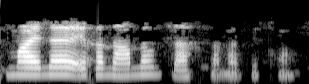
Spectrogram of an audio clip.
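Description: Female call-centre agent, halting and slow, gravelly edge, narrow phone sound. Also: fairly high pitch, fairly even intonation, faint music behind. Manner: hesitant, halting. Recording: narrow tinny phone line.

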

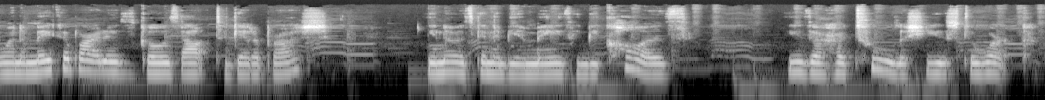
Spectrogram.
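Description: A middle-aged woman from Nigeria with a British accent and a hoarse voice, chatting casually through a makeup tutorial in her sitting room. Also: lowish voice, a little mellow. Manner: chatty, breezy, thinking aloud while working. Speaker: makeup vlogger. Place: sitting room in front of a sequin backdrop.

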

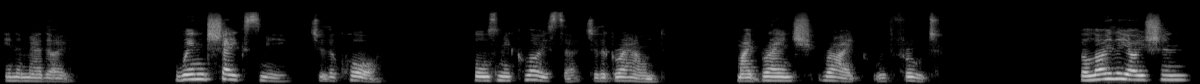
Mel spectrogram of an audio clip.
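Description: A woman's voice: on the low side, darkish tone. A woman, introducing and reading poems on a video call. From Russia. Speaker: poet at an open mic. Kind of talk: poetry reading with a short spoken introduction. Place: small indoor room.

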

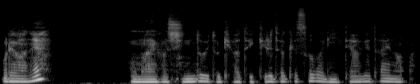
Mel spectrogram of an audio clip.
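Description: A doting young boyfriend, voiced by a man, rough-mouthed yet endlessly gentle. His voice sits in an ordinary middle pitch and drops to soft, close whispers now and then. It is captured intimately on a binaural mic, as in a roleplay audio drama. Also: steady tone, fast, lightly acted. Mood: tender, teasing. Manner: casual rough slang softened by gentle coaxing. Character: young male boyfriend, rough-spoken but doting caretaker. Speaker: voice actor. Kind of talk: Japanese girlfriend-experience roleplay audio drama.

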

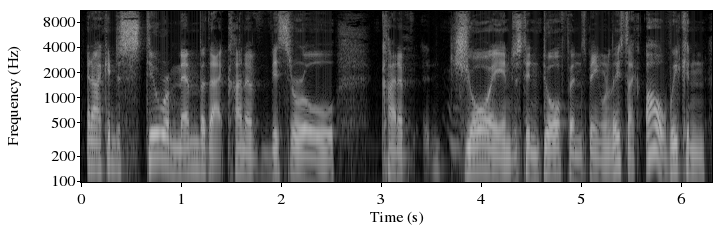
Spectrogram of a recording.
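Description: A man's voice: medium pitch, expressive, moderate pace, darkish tone, no echo, clean studio sound. An Australian man hosting a casual podcast interview, asking rambling, slightly hesitant questions.

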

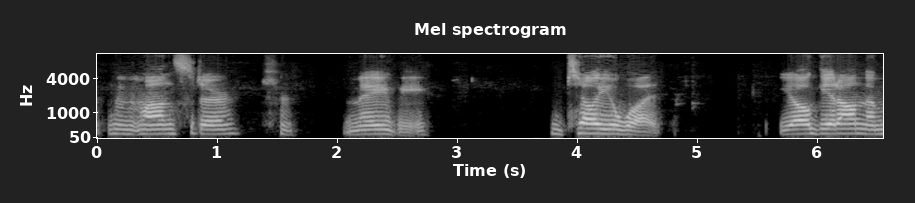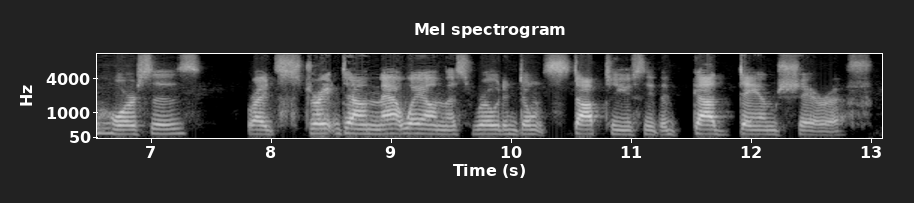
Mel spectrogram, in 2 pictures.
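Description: A woman performs a scarred, sadistic female outlaw for a radio Western. Her voice sits fairly low and moves slowly, with folksy menace. The sound is dry, from a home recording. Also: fairly even intonation, darkish tone, dry recording. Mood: sadistic, mocking. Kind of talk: Western radio play acting. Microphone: home video call.

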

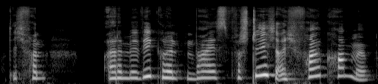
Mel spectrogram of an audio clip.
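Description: A woman's voice: lively intonation, normal speed. A woman voicing a shy, tearful young witch who stammers in a raised voice. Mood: earnest. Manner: stammering, high and eager. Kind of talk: fan fiction reading.

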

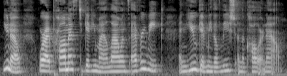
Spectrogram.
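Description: A woman's voice: mid-range voice, brisk, lightly acted. A woman reading the part of an eager, polite preacher's daughter, earnest and folksy, in a children's story. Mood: hopeful bargaining.

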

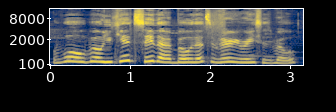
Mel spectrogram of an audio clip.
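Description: A man's voice: extremely high pitch, normal speed, dark tone. A man playing a young woman who fakes a guy voice on voice chat, saying "bro" constantly. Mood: defensive. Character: young woman faking a dudebro voice. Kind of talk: Discord voice chat trolling.

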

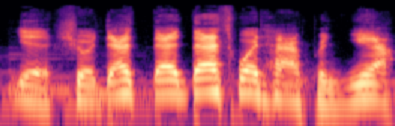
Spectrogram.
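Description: A woman voicing a perky, teasing little cartoon sidekick in a comedy game series, chirpy, excitable and coaxing. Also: low-pitched, brisk, soft background music. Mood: sheepish. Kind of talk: voice-acted comedy over gameplay.

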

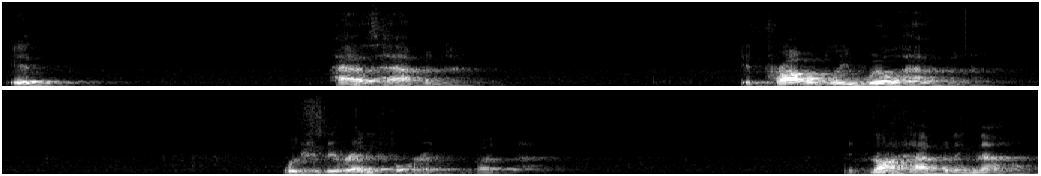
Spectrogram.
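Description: A middle-aged man preaching a sermon in deliberate short phrases with pauses, reading scripture from a lectern. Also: medium pitch, little pitch movement. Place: indoor room, speaking from a lectern. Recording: echoey room.

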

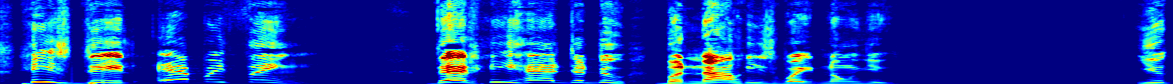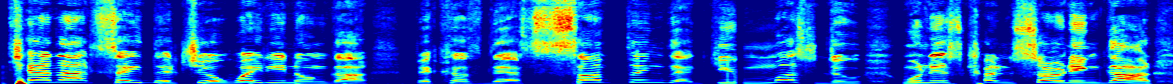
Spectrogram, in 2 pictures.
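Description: A man's voice: very high voice, fairly bright tone, no room sound. A man preaching a charismatic sermon in a fervent, emphatic way, exhorting his listeners and repeating key phrases.

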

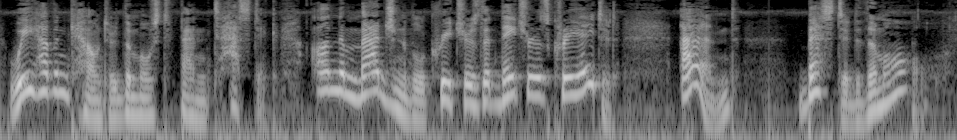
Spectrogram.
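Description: Pompous colonel, wildly swooping voice. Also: male voice, high voice, wildly swooping pitch, normal speed, a bit bright, exaggerated voice. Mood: grandiose menace. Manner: pompous, theatrical, genteel menace. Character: pompous British colonel, big-game hunter villain, coldly courteous. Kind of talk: radio drama acting.

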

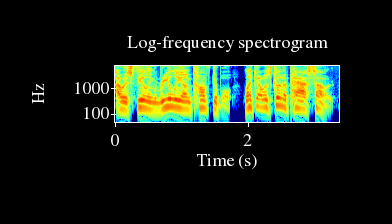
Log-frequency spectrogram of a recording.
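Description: A man's voice: on the high side, brisk, darkish tone, dry recording, studio quality. A man reading a scripted first-person story as narrator, in the manner of old-time radio drama.

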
